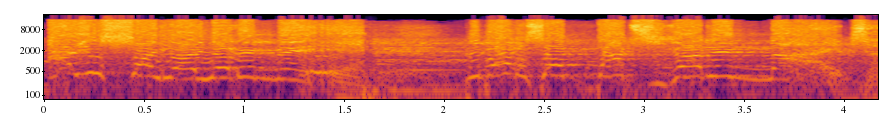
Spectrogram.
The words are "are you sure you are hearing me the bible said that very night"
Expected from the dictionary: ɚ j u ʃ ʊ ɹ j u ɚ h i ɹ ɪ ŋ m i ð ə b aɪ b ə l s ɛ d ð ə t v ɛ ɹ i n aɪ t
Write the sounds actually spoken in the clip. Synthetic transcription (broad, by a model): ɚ j u s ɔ j u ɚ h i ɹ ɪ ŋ m i ð ə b aɪ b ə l s ɛ d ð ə t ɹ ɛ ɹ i n aɪ t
